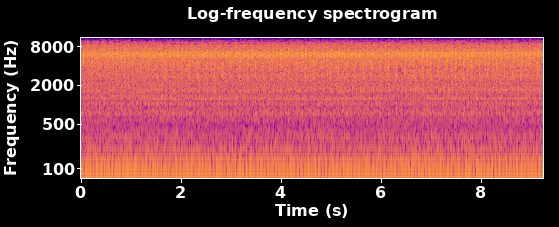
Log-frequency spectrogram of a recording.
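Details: 2000 Jeep Cherokee XJ idling with a light quick tick, about three per second, from the rear bottom of the engine; slightly louder when hot, disappears off idle. Owner suspects the flexplate; unconfirmed.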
